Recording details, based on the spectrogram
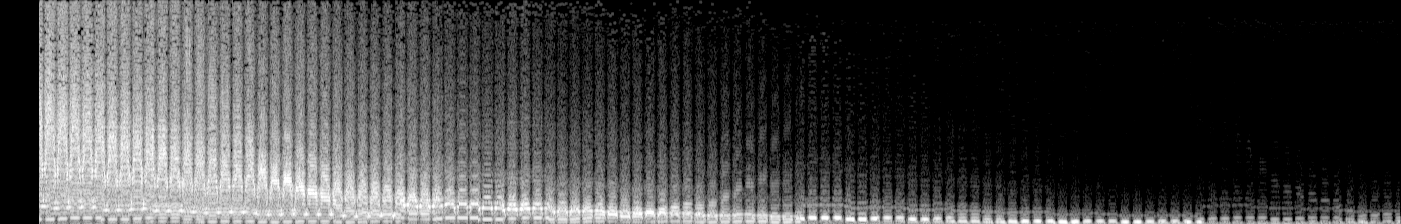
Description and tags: modulated lead synthesiser
electronica, soundscape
